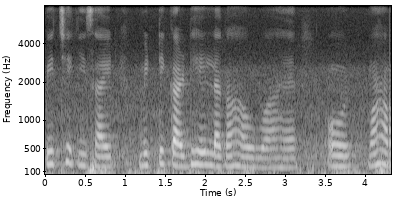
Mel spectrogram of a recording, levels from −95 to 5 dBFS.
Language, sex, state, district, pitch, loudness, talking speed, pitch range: Hindi, female, Uttar Pradesh, Shamli, 190 Hz, -19 LUFS, 150 wpm, 180-215 Hz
